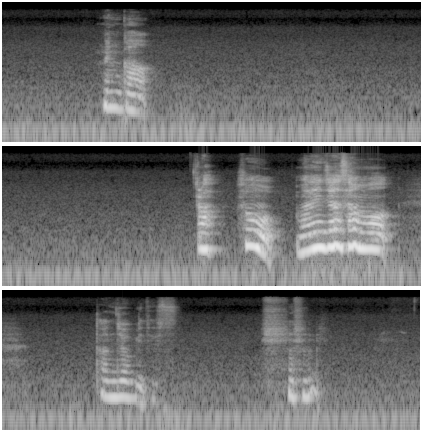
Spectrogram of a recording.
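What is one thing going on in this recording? A young woman speaks softly in short bursts, close to a microphone.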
